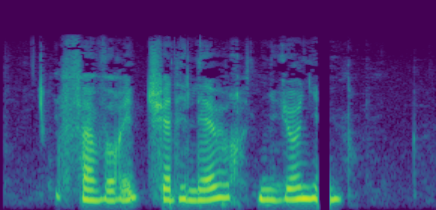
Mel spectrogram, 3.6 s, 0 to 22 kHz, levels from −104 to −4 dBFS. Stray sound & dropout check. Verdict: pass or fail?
fail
